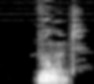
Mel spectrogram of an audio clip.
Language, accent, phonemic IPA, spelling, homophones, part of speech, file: English, Australia, /voːnt/, vaunt, want, verb / noun, En-au-vaunt.ogg
- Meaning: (verb) 1. To speak boastfully 2. To speak boastfully about 3. To boast of; to make a vain display of; to display with ostentation; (noun) 1. An instance of vaunting; a boast 2. The first part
